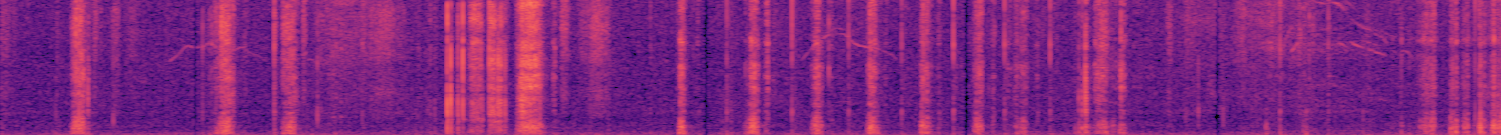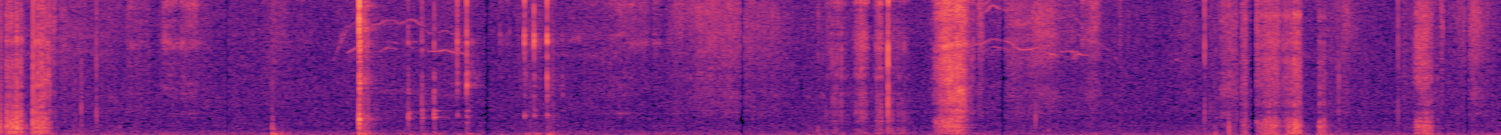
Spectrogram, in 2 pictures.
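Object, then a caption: Metal dip-pen nib on a paper sketchbook page. A metal-nib dip pen scratches short hatching strokes across the paper page of an open sketchbook. The strokes come as quiet, dry, crisp scratches, each dying away at once, with brief pauses between them and a longer, denser flurry of scratching near the middle.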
